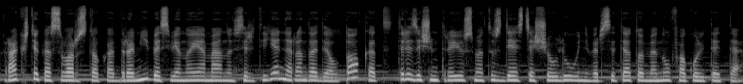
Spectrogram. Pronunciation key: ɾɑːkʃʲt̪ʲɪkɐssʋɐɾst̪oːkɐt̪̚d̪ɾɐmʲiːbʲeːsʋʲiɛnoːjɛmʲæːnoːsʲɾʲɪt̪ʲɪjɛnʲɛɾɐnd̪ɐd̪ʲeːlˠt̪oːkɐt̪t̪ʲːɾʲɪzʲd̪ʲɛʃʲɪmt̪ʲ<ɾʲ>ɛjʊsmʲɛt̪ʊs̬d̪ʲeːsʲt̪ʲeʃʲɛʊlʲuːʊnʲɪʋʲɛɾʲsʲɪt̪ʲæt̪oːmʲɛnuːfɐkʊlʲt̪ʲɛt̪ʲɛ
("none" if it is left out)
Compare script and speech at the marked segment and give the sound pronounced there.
ɾʲ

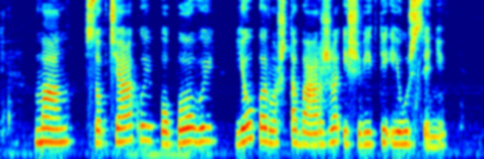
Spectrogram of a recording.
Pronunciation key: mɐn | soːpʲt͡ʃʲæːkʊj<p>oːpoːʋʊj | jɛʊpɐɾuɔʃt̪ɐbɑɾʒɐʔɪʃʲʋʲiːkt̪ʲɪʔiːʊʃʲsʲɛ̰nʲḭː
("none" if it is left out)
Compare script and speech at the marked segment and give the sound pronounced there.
p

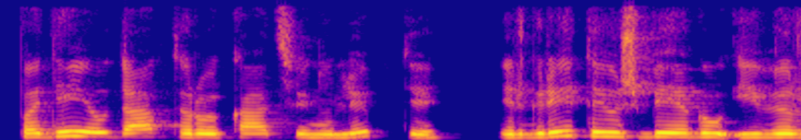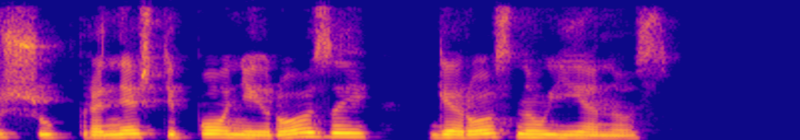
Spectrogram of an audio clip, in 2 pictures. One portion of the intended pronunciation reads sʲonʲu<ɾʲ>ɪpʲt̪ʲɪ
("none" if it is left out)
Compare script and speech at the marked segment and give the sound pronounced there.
lʲ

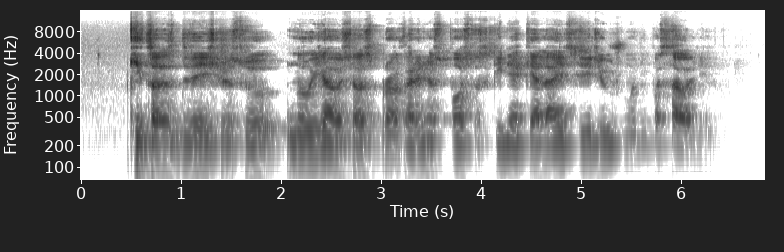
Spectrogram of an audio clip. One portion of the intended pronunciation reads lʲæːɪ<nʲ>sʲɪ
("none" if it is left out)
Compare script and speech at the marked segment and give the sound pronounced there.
none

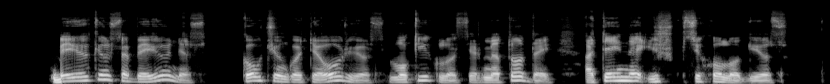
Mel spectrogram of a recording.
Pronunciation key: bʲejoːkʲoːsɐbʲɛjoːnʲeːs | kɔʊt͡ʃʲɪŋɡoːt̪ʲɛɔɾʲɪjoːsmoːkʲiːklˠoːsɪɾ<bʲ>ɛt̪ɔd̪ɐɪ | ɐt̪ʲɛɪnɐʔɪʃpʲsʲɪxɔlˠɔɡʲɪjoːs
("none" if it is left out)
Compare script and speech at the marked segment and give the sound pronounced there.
mʲ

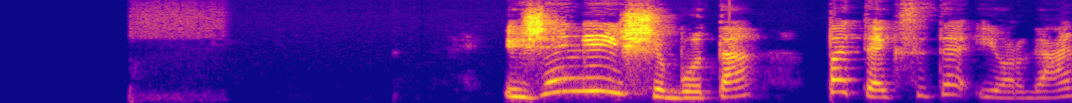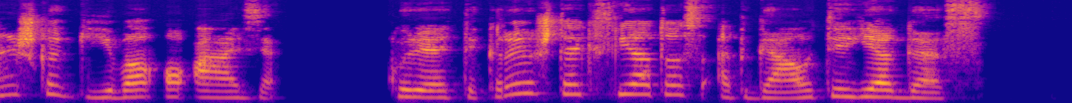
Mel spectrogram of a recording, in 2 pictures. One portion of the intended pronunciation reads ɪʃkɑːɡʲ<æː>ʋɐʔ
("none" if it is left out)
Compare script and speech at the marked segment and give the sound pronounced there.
iː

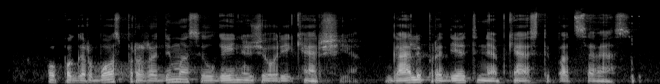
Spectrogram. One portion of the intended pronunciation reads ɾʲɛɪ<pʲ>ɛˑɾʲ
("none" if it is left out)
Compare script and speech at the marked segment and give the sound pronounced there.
kʲ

